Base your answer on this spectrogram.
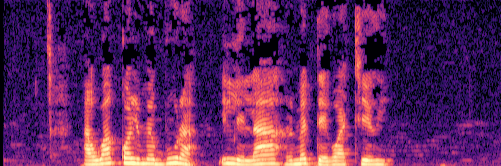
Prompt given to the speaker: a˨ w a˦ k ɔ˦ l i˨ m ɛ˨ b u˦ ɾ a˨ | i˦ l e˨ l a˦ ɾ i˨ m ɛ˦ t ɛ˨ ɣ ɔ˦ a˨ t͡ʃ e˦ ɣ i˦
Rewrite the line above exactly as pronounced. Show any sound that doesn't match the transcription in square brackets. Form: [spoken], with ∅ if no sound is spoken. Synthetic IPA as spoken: a˨ w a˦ k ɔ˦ l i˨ m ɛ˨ b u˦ ɾ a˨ | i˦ l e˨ l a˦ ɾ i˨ m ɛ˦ t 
